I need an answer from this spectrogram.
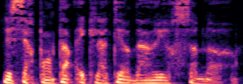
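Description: A man narrating an audiobook in an expressive, animated reading. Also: deep voice, moderate pace, vocal fry, slightly rough.

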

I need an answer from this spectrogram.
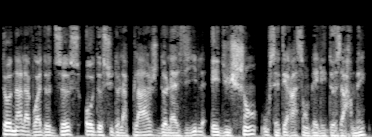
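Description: A man narrating an audiobook in a steady, measured way. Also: sits low, breathy edge, no echo, shouting, studio quality. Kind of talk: scripted narration.

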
